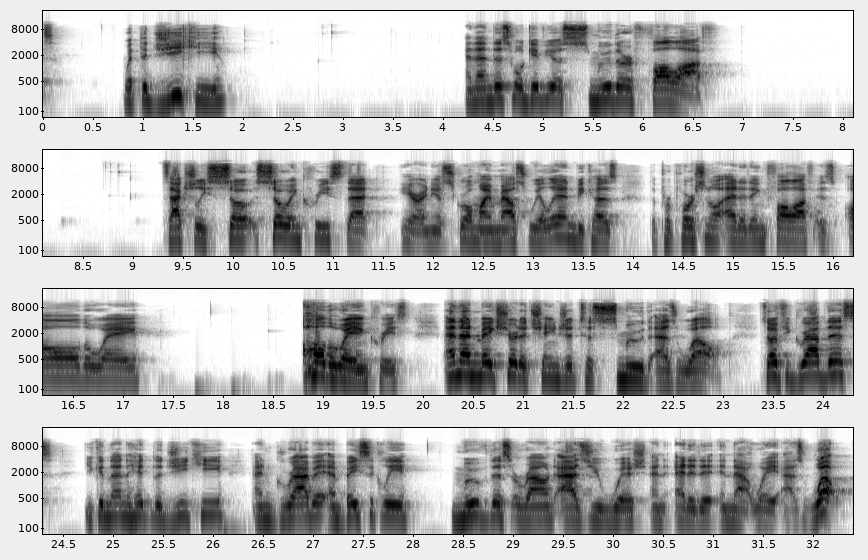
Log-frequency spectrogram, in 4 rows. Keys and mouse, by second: 7.6-10.4 drag, 10.0 c, 10.6-15.0 drag, 19.8-22.9 drag, 21.0-21.5 right drag, 30.1 middle click, 30.4 click, 30.9 Tab, 31.5-32.4 middle drag.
